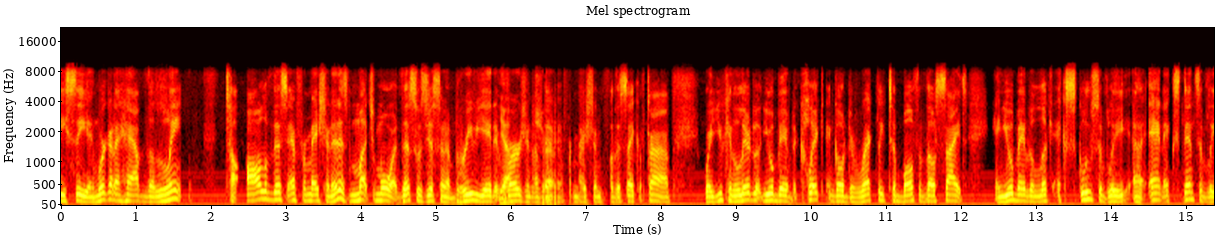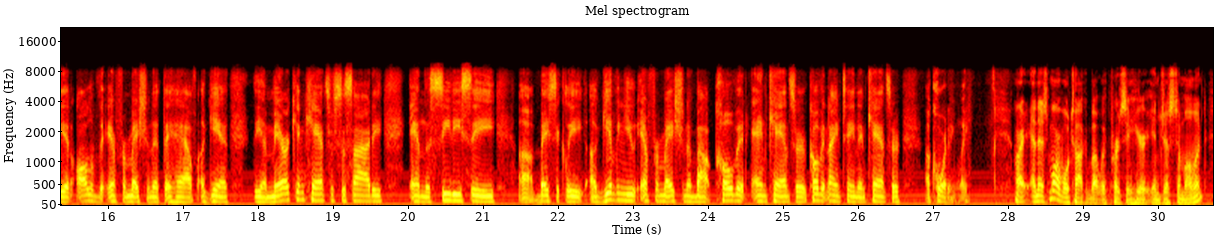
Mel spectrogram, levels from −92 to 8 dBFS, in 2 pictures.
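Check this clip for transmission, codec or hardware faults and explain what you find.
Two faults stand out in this speech recording: a steady mains hum under the whole clip, and a burst of repeated packet loss early on. The call codec's band limit, with nothing above about 8 kHz, is expected rather than a fault.

Mains hum runs for the entire clip as a constant 50 Hz tone with low harmonics, about 20 dB below the speech. A ground loop or nearby transformer is feeding the power line into the signal. Its unchanging pitch and level set it apart from rumble or handling noise.

Repeated packet loss (robotic sound) occurs from 6.25 to 7.35 s, between "just an abbreviated yeah" and "the sake of time". Packets kept arriving late or not at all, and each hole was patched by stretching the previous sound. Gaps reach 60 ms, and roughly 42% of that stretch is concealed, giving a choppy texture with pieces missing. 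A single dropout would sound like one isolated glitch.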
